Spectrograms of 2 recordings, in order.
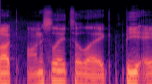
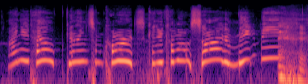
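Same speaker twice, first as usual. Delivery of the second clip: put-on very high, girly, anime-style little girl voice. Retelling what she said, in a little girl voice. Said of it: "little girl voice".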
